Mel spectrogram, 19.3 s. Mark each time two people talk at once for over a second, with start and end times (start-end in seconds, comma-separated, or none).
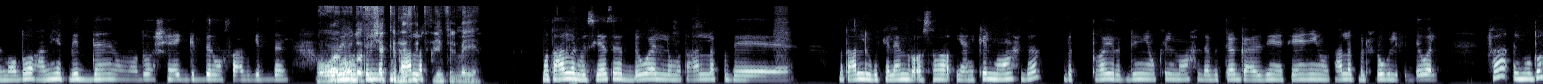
4.1-5.5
